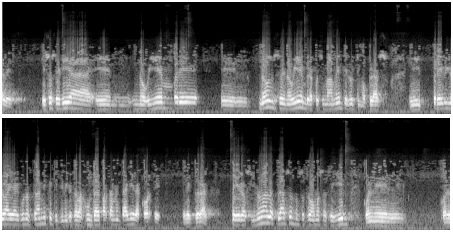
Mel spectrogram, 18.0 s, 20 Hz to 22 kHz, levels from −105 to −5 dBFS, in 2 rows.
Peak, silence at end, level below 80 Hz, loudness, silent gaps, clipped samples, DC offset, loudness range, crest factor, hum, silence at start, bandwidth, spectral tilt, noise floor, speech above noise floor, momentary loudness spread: 0 dBFS; 0 s; -56 dBFS; -15 LUFS; none; under 0.1%; under 0.1%; 2 LU; 14 dB; none; 0 s; 5.8 kHz; -7.5 dB/octave; -49 dBFS; 35 dB; 11 LU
